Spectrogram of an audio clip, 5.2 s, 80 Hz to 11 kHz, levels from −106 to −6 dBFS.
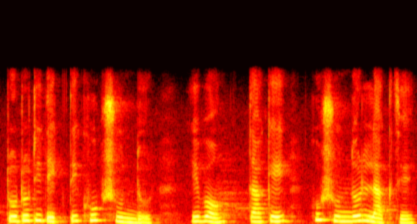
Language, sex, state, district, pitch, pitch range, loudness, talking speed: Bengali, female, West Bengal, Jalpaiguri, 230 Hz, 215-250 Hz, -20 LUFS, 105 wpm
